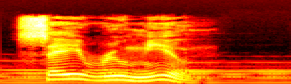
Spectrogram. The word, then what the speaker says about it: cerumen: Earwax, also known as cerumen, pronounced say-roo-meen, is a waxy substance inside your ears.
